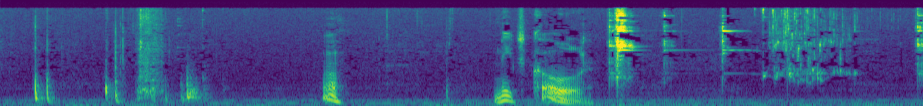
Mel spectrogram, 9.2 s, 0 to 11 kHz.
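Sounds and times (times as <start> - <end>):
low hum: 0.0 - 9.2
speech: 3.3 - 3.5, 5.0 - 6.0
light glassy clinks: 6.1 - 9.2
wine pouring into a glass for tasting: 7.6 - 8.8.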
